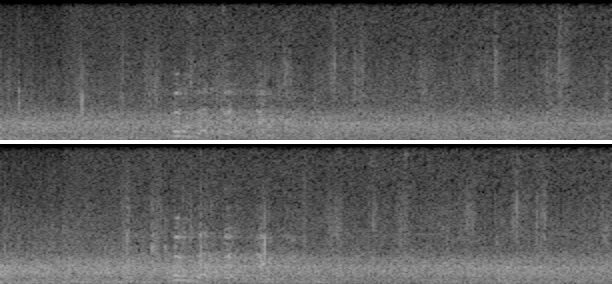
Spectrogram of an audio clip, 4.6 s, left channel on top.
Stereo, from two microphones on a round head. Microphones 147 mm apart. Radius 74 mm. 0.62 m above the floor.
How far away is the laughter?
About 3 m.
